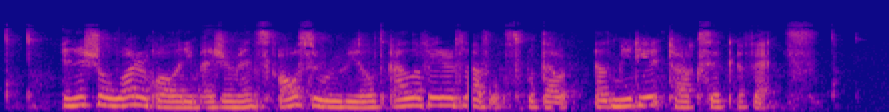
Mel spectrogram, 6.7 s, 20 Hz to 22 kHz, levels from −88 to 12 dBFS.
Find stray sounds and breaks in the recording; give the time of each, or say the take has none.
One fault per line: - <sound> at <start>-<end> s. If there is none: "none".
- dropout at 3.5-3.5 s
